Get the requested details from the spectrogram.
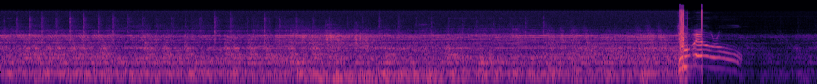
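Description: Video game explosions boom and rumble through a television speaker.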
